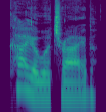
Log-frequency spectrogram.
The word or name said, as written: Kiowa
